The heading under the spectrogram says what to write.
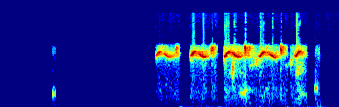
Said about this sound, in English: Oh, it's a bird.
